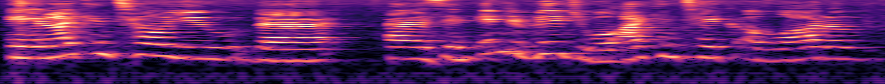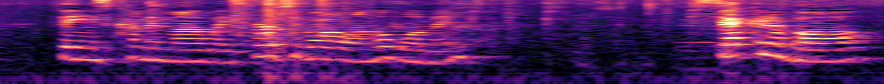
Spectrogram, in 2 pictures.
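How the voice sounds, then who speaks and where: A woman's voice: on the high side, normal speed, fairly bright tone. A woman giving an emphatic statement as a panelist at a press conference. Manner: emphatic, declarative. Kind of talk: public statement. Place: press club conference room. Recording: echoey room, distant mic, faint noise.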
